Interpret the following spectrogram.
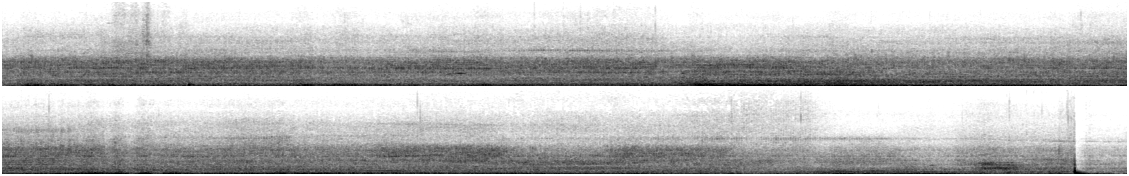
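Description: Diesel engine of a Volvo semi tractor running as the truck pulls away under power, a steady low hum under a broad rush of noise that grows louder about eight seconds in.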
